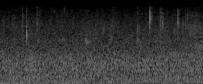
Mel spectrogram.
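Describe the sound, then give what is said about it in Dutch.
Steady rain falls in a dense, even hiss, with a few sharper drops ticking on a surface now and then. No voices, just continuous rainfall. “Voor mij is niks zo rustgevend als ehm, de, het geluid van regen.”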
